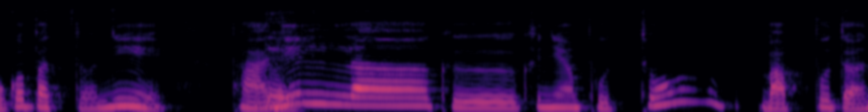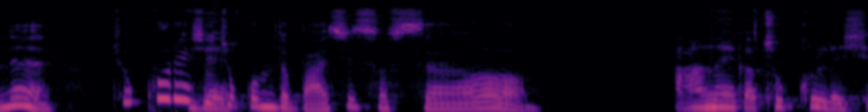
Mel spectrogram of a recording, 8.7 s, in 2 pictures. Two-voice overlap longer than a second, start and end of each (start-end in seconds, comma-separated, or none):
none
